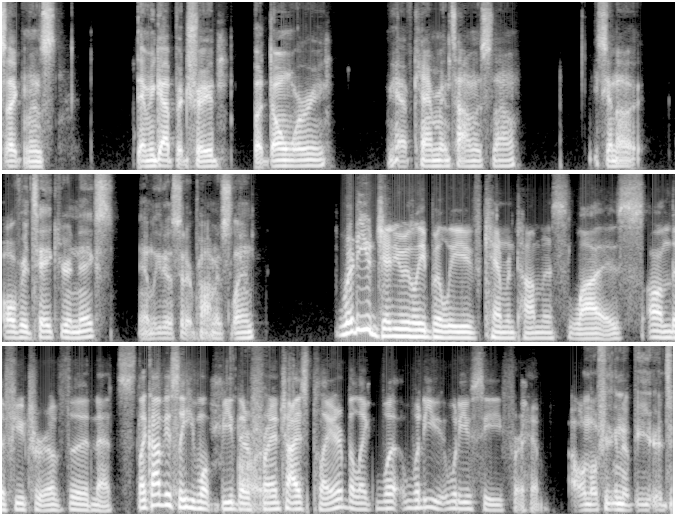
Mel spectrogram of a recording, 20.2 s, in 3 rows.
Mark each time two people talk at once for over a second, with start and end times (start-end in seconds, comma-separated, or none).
none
